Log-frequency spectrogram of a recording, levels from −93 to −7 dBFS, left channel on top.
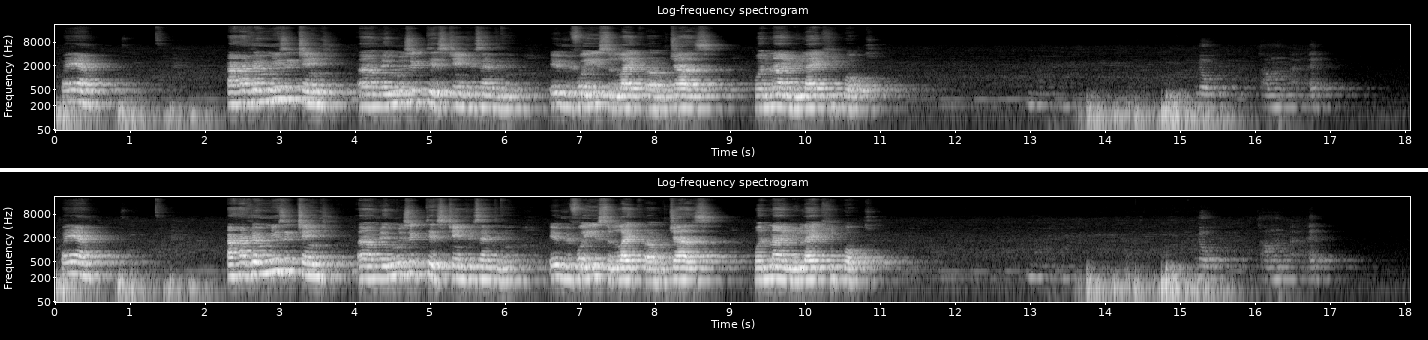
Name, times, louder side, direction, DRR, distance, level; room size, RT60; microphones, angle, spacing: voice 1, 0.0-0.5 2.3-3.6 4.0-6.1 6.6-8.7 9.3-10.7 14.7-15.0, right 2 dB, 70° right, -1 dB, 0.3 m, -19 dB
voice 2, 12.9-13.6 15.2-15.4 16.1-16.3 16.7-16.8, equal, 45° right, -5 dB, 0.8 m, -44 dB
3.2 x 2.2 x 3.0 m, 1.3 s
head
